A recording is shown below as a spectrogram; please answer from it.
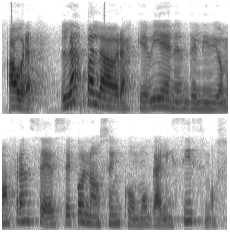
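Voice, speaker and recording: A woman with a Latin American Spanish accent, teaching a language lesson and explaining each point clearly and methodically with examples. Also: on the low side, expressive, measured pace. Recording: narrow phone-like audio.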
